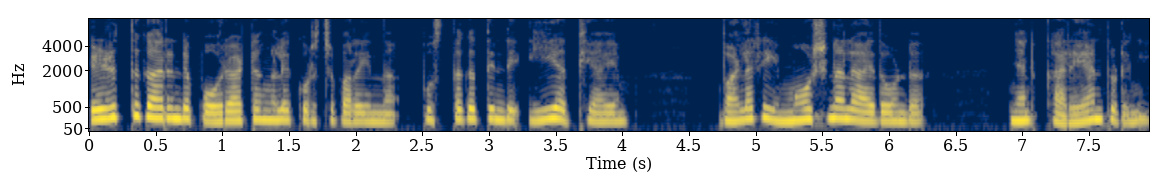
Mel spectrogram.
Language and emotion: Malayalam, sad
